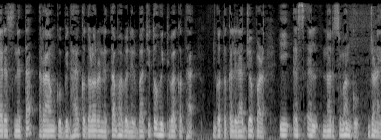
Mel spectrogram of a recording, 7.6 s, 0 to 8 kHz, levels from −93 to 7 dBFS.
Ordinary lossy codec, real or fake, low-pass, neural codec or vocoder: none; real; 7.2 kHz; none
